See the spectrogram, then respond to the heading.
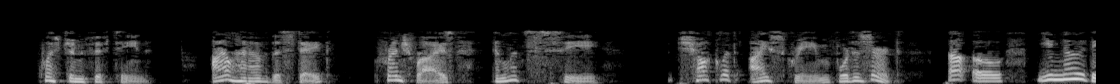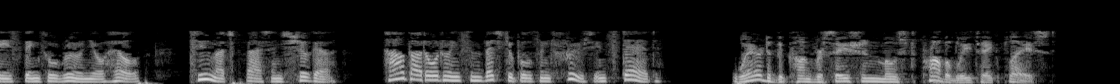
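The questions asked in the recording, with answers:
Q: Where did the conversation most probably take place?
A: In a restaurant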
